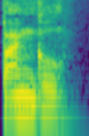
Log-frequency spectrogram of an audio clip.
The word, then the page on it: bangle: British English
